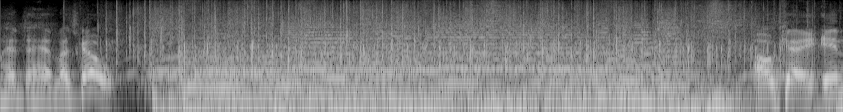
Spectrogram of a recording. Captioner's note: cheers and applause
